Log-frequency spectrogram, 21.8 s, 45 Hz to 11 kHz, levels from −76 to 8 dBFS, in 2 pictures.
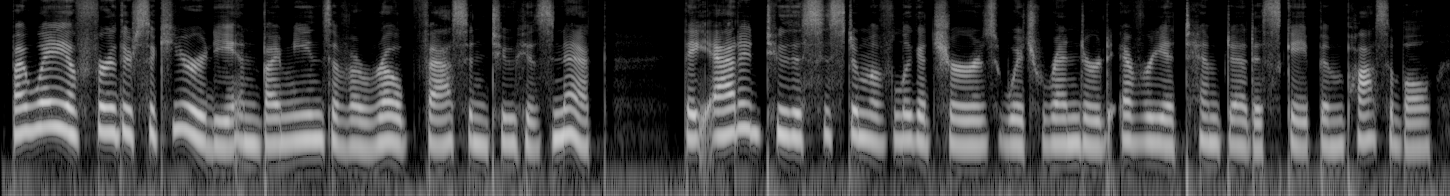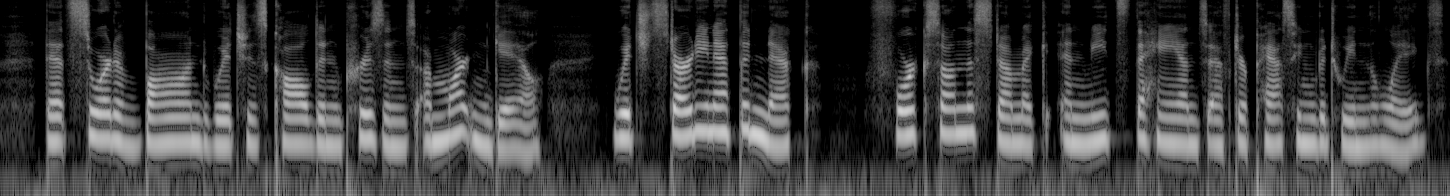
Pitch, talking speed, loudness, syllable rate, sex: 210 Hz, 160 wpm, -18 LUFS, 4.6 syllables/s, female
